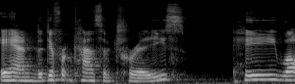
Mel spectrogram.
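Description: In a Southern US accent, this bright, sharp voice moves at a moderate pace with fairly even intonation. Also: woman. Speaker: landowner and tree farmer. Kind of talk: interview.

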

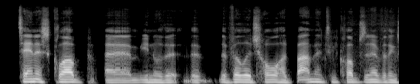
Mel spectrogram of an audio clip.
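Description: On a very clean recording with a silent background, a man speaks at a medium pitch, the sound dry and close with no echo. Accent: Scottish. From Scotland, Fife. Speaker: podcast co-host and rugby coach. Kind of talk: casual chat. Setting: studio.

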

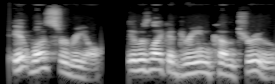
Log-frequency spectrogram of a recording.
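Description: This man talks with a US Midwestern accent. His pace is moderate. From Kansas, US. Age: 50s. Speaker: history professor and retired Marine pilot. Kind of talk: casual interview.

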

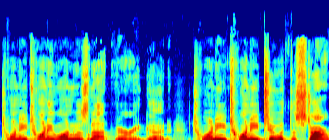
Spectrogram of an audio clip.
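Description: Here is a man with a normal speaking voice and a fairly high pitch. His pace is fairly quick. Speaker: sports journalist and podcast host. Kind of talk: casual chat.

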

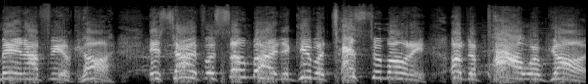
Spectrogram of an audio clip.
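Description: Shouting over crowd noise in the background, a man with an extremely high pitch keeps very even loudness at a moderate pace with ordinary pitch variation. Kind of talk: sermon, preacher in full flow, exhorting the congregation. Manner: animated, fervent, call-and-response with exclamations.

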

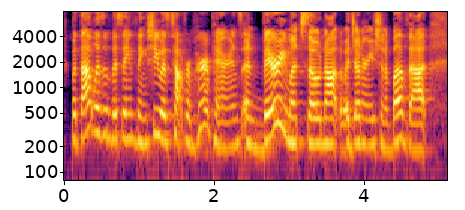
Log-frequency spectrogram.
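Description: A woman with an American accent speaks fairly quickly in a fairly high, bright and sharp voice with fairly even intonation. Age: 20s. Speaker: brand co-founder. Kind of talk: interview.

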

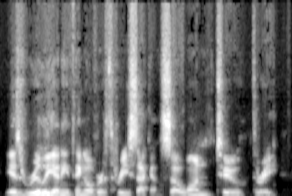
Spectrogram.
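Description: Recorded very cleanly against a silent background, a man with an unremarkable speaking voice talks fairly quickly at a fairly low pitch with fairly even intonation. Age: 40s. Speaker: business podcast host. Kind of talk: solo business talk. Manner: casual, with many fillers.

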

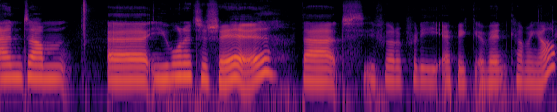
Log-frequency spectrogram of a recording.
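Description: A woman speaks with an Australian accent at a medium pitch. Her pace is fairly slow, with ordinary pitch variation. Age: 20s. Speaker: podcast co-host. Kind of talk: casual chat.

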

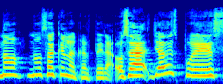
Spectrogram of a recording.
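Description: An animated woman's raised, projected voice, bright and sharp in tone, at a moderate pace. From Mexico City. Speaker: radio host. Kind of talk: casual radio talk show. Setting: radio studio.

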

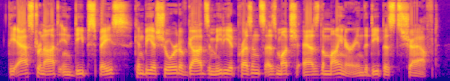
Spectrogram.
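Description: At a moderate pace with hardly any pauses, the voice has a bright, sharp tone, very even loudness and ordinary pitch variation, in a very clean recording with a silent background. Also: man, fairly low pitch for a man. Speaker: pastor. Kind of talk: devotional bible reading and reflection. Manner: formal.

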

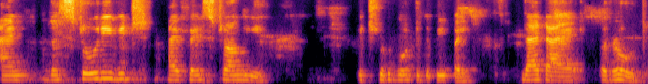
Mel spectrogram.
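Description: Pitched fairly low and somewhat breathy, a woman talks very slowly with fairly even intonation. Her speech has long, frequent pauses. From Maharashtra, India. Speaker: writer, actor and theatre director. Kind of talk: interview conversation. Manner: hesitant with frequent fillers.

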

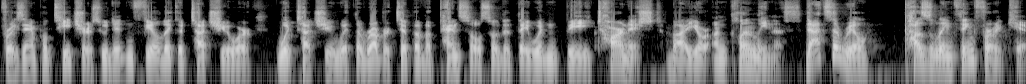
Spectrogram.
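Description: A man speaks in a normal speaking voice at a fairly low pitch with lively intonation and a moderate pace. The sound is dry and close with no echo, on a very clean recording with a silent background. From Iran, then Toronto, Canada from age nine. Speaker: business advisor and investor. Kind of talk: interview testimony.

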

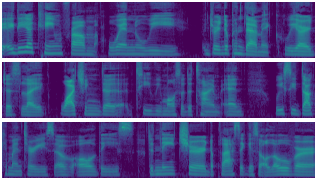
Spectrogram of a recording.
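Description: A woman talks at a moderate pace with a very deep, low pitch and ordinary pitch variation, captured in a very clean recording with a silent background. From Philippines. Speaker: shop co-owner and physical therapist. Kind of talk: interview.

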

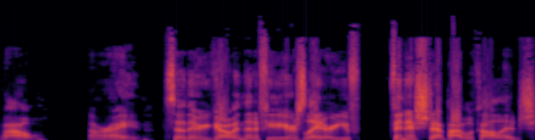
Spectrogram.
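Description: A woman has a plain, everyday voice at medium pitch with ordinary pitch variation. She speaks at a moderate pace in a very clean recording with a silent background. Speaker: podcast host. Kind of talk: interview.

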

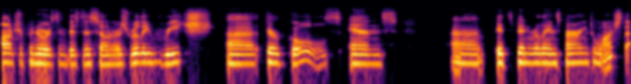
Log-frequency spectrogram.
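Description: A woman with an American accent speaks in an unremarkable speaking voice at medium pitch, keeping a fairly even intonation at a moderate pace, with a dry, close sound and no echo. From US West Coast, California. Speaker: business marketer, podcast co-host. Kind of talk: casual chat.

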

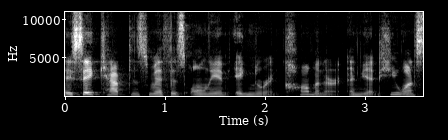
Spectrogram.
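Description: Reading in a natural voice

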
